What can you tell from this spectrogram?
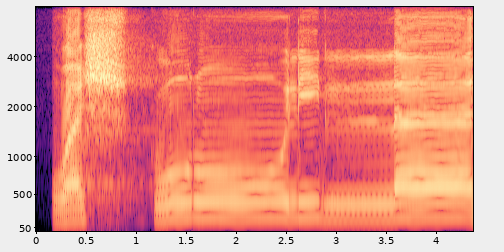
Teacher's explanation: Huruf la kita tahan dan tekan karena terdapat tanda tasydid di sini di atasnya, dan kemudian kita panjangkan 2 harokat karena alif kecil di atasnya ya.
